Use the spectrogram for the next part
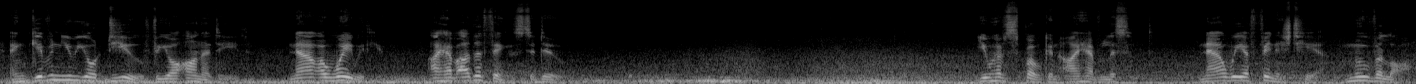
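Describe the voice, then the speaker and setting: A man's voice: medium pitch, big pitch swings, normal speed, noisy background, lightly acted. An actor playing a haughty, impatient male Wood Elf elder in a video game, curt, pompous and scornful. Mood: dismissive. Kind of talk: video game quest dialogue.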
